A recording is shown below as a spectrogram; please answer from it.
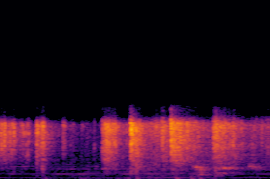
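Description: A crinkly crunchy ball crackling in several short bursts as a Sphynx kitten bats it with its paws.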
